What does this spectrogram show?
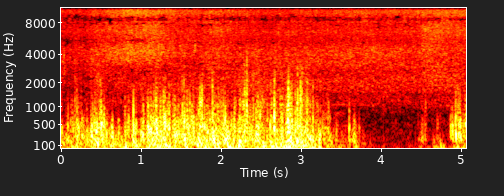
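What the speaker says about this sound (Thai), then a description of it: "อย่าถามหาหมอกครับลมโคตรแรงครับ" Strong wind at Phu Thap Boek in Phetchabun, Thailand, blows through an early-morning campsite, roaring and buffeting loudly against the microphone, easing briefly near the end before gusting again.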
